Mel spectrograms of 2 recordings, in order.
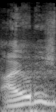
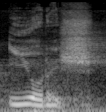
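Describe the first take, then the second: First: The word begins with an 'eye' sound. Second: The word begins with an 'ee' sound. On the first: "वो American sound है" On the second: "but British इसका क्या है बेटा?"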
